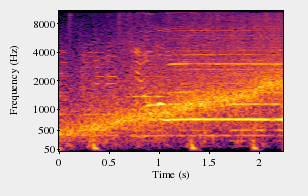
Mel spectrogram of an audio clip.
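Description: Afro house DJ mix at a breakdown: the bass drops out and a rising noise sweep builds over a few sparse low thumps, with a steady tone coming in about a second in.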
